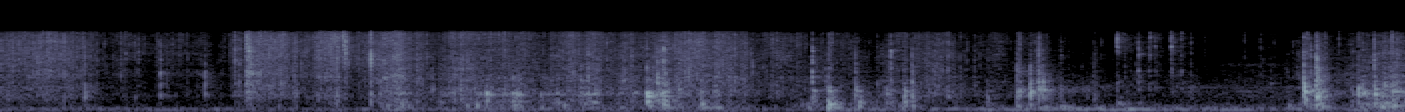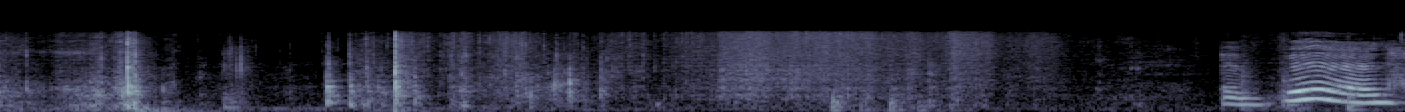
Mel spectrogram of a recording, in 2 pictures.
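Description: Plastic packaging crinkling and rustling in bouts, with a few sharp clicks and knocks as a small plastic desk fan, its box and cable are handled and moved away.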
